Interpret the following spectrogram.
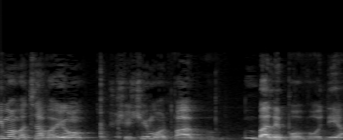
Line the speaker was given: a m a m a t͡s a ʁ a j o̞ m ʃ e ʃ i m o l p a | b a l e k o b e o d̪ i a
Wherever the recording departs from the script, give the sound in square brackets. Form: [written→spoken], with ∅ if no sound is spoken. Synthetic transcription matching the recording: [a→i] m a m a t͡s a [ʁ→v] a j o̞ m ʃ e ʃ i m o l p a | b a l e [k→p] o [b→v] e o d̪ i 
